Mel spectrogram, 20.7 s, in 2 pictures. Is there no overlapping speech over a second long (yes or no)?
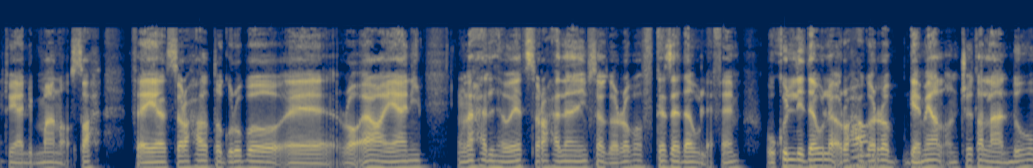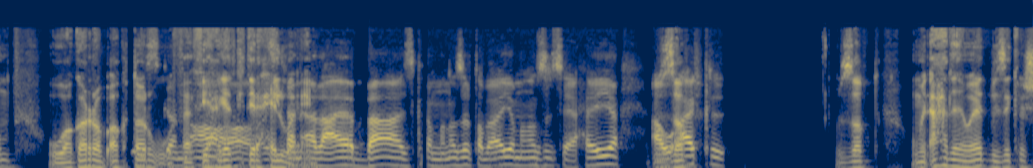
no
